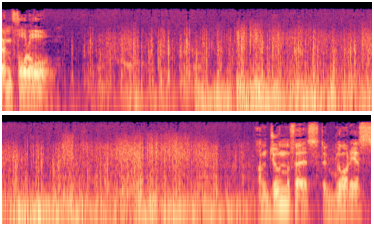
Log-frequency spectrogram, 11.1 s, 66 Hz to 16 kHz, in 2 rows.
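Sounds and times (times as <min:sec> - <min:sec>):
artillery gun blasts and shell bursts: 0:01.0 - 0:10.6.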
